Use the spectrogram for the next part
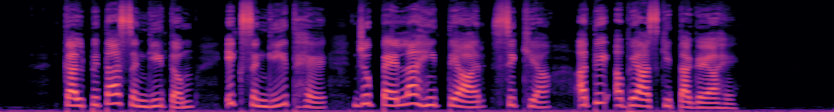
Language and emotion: Punjabi, neutral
